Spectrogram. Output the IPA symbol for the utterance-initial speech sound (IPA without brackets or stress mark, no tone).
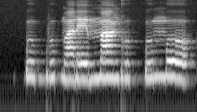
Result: k͡p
